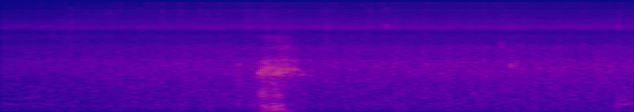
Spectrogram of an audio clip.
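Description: Constant rushing water of a waterfall at Kalsubai fort, heard from a distance, steady hiss with a brief louder burst near the middle.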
